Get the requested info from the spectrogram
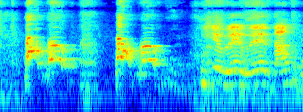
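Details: Pet dog barking to get attention from its owner's friend; two quick double barks open, followed by a woman talking over the rest.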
